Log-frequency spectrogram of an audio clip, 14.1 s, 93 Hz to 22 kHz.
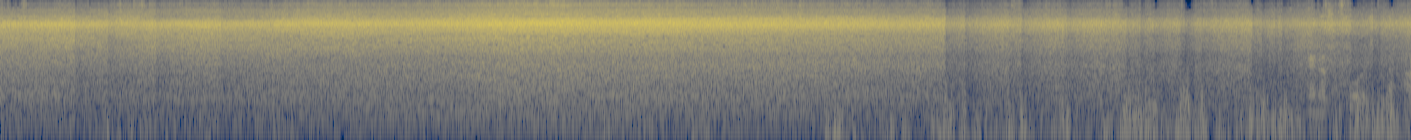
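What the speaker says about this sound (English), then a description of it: "The winds are expected to reach up to 100 miles per hour." Strong Hurricane Sandy winds on Long Island roar as loud, continuous buffeting that blasts against the microphone, with surging gusts and a voice speaking underneath.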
